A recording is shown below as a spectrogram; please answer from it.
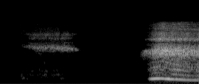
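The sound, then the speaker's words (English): A deep breath taken by a man, heard as two breathy sounds with no talk: a short, soft hiss, a brief silence, then a louder, fuller breath with a slight voiced edge. “I had to take a deep breath”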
